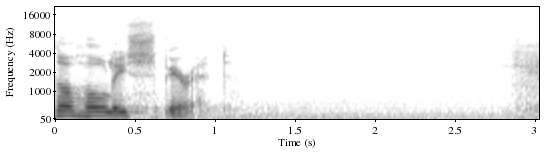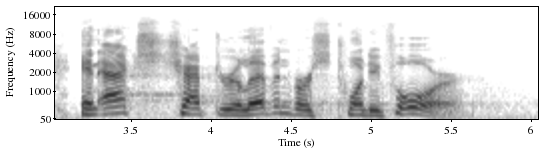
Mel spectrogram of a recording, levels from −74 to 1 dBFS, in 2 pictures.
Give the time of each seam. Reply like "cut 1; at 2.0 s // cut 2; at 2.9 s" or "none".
none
